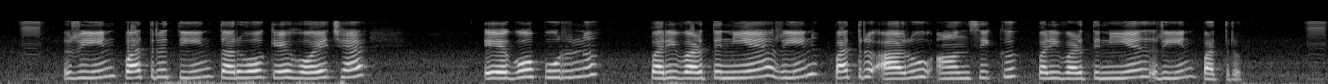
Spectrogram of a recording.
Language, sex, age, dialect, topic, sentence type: Maithili, female, 18-24, Angika, banking, statement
